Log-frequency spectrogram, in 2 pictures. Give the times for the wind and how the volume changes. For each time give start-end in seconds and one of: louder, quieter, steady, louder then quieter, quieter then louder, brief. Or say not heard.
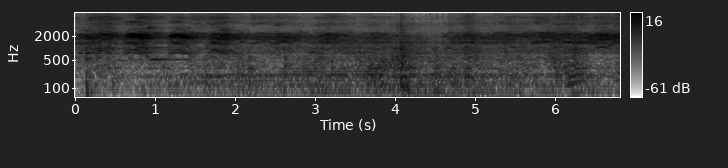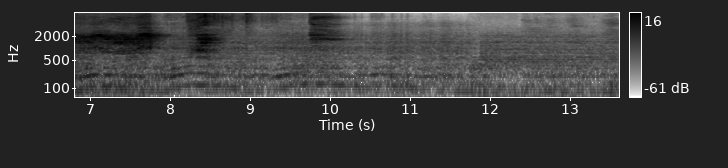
0.0-13.5 louder then quieter.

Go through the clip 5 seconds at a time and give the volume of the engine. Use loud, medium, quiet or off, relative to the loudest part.
loud, loud, medium.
